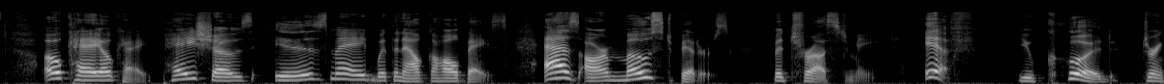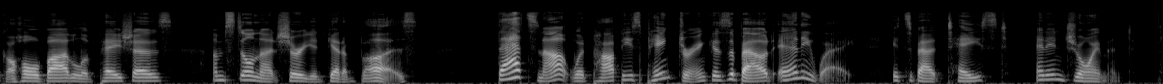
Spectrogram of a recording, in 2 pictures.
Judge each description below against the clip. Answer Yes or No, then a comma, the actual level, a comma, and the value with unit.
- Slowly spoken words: Yes, slow, 120 wpm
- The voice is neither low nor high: Yes, medium, 175 Hz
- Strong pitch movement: Yes, wide, 5.9 semitones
